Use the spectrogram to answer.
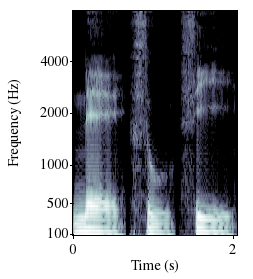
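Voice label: "nethuthi", concatenated syllables; Affixing experiment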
